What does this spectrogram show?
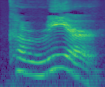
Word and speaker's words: career: A career, career. Trọng âm rơi vào âm tiết thứ hai nha.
